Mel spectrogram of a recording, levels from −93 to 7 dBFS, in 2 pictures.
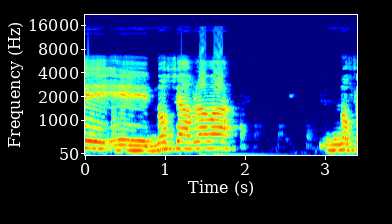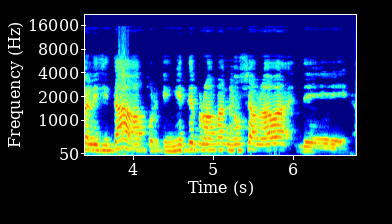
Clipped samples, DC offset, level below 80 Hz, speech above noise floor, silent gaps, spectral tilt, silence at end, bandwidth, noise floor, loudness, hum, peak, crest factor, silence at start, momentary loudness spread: under 0.1%; under 0.1%; -58 dBFS; 49 dB; none; -7.5 dB/octave; 0.15 s; 12 kHz; -65 dBFS; -16 LUFS; none; -4 dBFS; 14 dB; 0 s; 8 LU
